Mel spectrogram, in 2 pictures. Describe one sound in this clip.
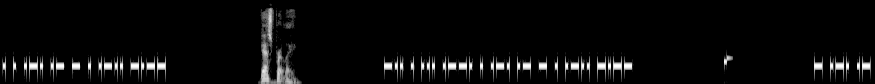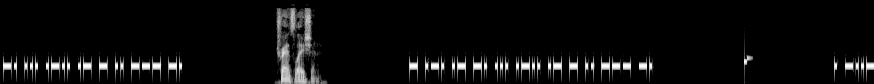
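Quick, high beeps of Morse code tap out in bursts.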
